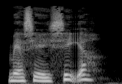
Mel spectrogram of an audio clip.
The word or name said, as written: mercerisere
